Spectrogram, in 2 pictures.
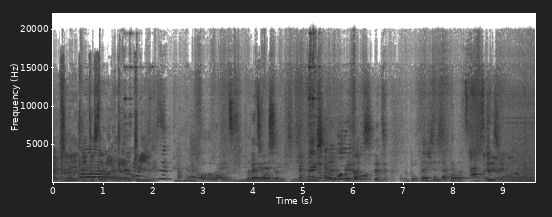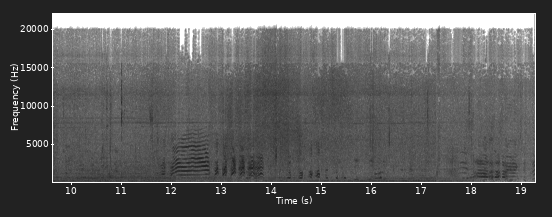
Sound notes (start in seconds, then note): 11.7 maniacal laughing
